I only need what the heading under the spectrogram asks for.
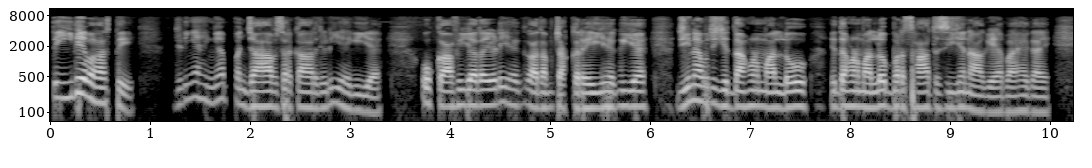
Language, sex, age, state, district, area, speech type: Punjabi, male, 30-45, Punjab, Hoshiarpur, rural, spontaneous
